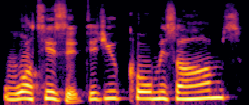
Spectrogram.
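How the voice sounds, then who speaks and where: A kindly but anxious landlady in a storybook ghost tale, played by a male reader. The voice is strained and lifted in pitch, with a dry, close sound. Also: steady tone, slow pace, darkish tone, smooth, dry recording.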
